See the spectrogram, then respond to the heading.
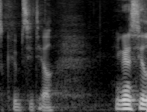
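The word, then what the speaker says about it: kubectl: if I do a cube CTL or cube cuddle for those that you know have issues with the way I pronounce coopsy tail you're going to see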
